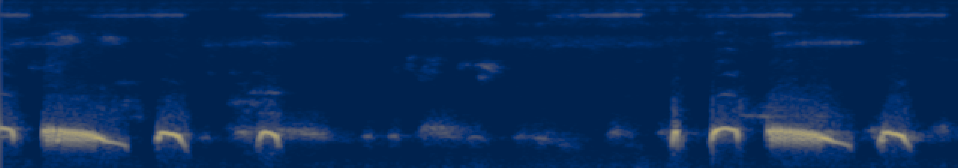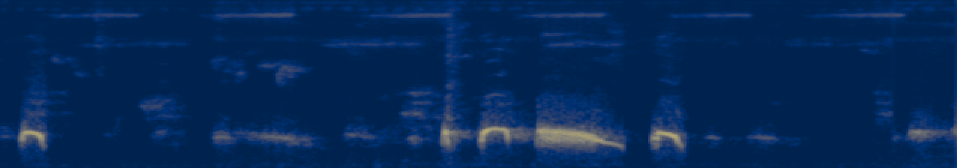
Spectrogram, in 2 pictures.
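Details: Cooing of a spotted dove from Vietnam, phrases of short hooked notes with a long sliding-down coo, repeated roughly every five seconds with faint murmurs between.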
